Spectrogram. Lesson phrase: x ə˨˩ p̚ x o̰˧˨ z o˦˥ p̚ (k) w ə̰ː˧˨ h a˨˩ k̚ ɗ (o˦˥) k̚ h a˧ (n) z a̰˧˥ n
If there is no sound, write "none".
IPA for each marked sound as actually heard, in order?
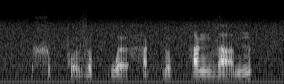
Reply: k, o˨˩, ŋ

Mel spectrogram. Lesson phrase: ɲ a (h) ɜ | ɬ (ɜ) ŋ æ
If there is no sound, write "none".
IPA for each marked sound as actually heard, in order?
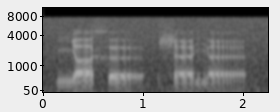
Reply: x, æ

